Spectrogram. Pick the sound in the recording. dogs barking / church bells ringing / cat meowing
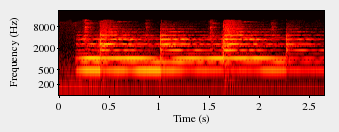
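church bells ringing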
